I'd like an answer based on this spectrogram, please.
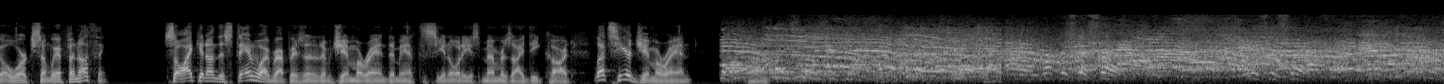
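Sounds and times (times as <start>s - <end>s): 
speech: 0.0s - 8.1s
people screaming at a politician: 7.2s - 14.4s.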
